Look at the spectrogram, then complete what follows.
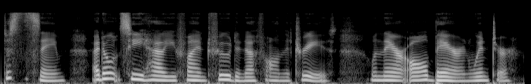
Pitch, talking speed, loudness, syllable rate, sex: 190 Hz, 235 wpm, -18 LUFS, 5.2 syllables/s, female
